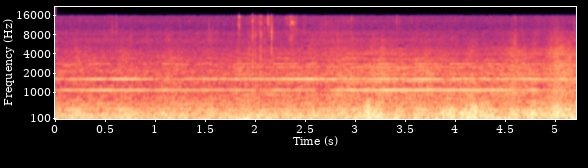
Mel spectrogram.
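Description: Freight cars of a mixed freight train rolling through a road grade crossing: a steady low rumble of wheels on rail, swelling a little after about three seconds. Two steady high tones hold alongside, and the lower one drops out near the end.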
